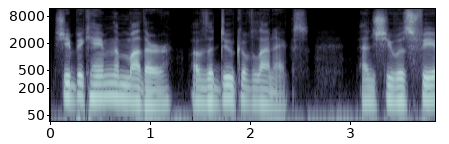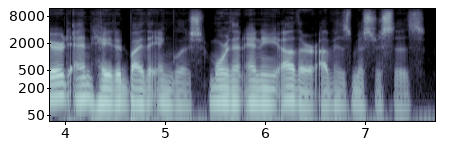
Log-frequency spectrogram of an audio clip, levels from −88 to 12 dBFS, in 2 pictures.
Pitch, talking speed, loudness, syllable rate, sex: 100 Hz, 195 wpm, -17 LUFS, 5.2 syllables/s, male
